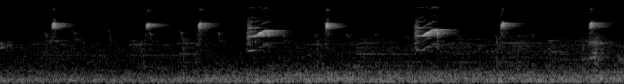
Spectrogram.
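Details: Sogon sunbird, a lure recording to provoke rival birds, giving thin, very high, piercing chip notes roughly every half second to second, with a couple of slightly longer, lower swept notes mixed in, over soft hiss.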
